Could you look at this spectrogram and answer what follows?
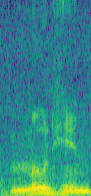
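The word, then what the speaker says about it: München: So in Germany, Munich is pronounced Munchen, but in English, it's spelled Munchen.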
